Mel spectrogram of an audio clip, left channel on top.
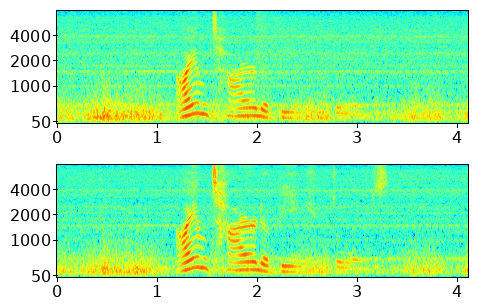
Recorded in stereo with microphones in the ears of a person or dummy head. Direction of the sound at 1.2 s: Centre (ahead or behind).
